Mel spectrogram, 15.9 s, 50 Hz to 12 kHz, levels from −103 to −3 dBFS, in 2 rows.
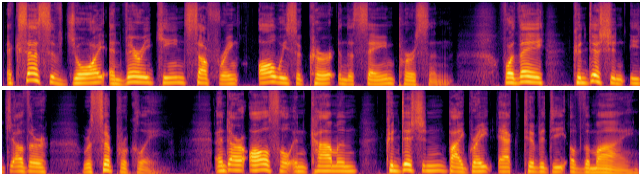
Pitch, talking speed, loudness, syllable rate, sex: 135 Hz, 115 wpm, -20 LUFS, 4.2 syllables/s, male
